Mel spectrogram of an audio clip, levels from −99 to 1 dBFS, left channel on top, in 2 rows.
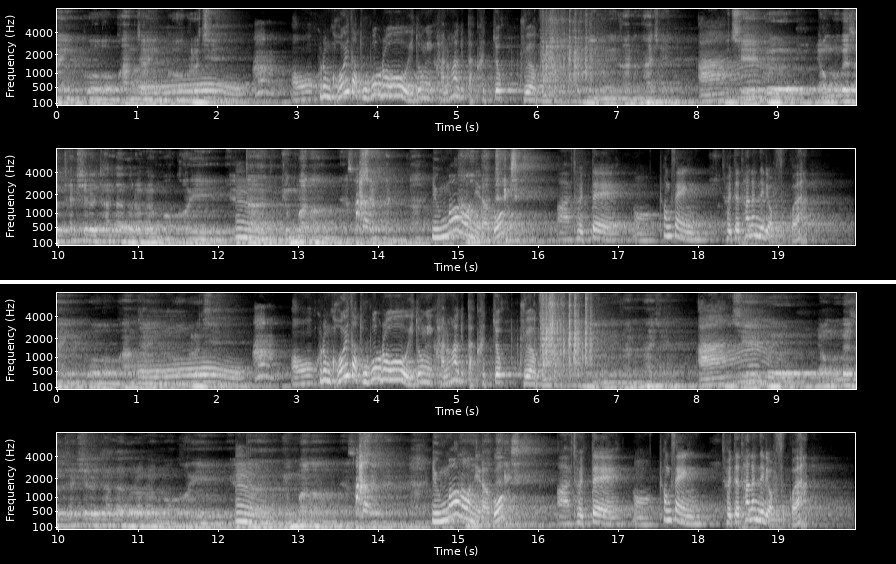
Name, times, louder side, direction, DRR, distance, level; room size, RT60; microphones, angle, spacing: voice 1, 0.0-2.1 6.4-7.7 8.3-9.2 9.5-14.6 15.0-15.8 18.5-18.6, left 1 dB, 75° left, 3.7 m, -26 dB
voice 2, 1.0-6.5 8.0-9.2 12.2-12.7 13.7-14.0 14.4-15.7 16.2-19.4, right 3 dB, 25° right, 0.6 m, -25 dB
sound 1, 5.6-6.7, right 7 dB, 90° right, 1.0 m, -29 dB
23.5 x 12.5 x 9.3 m
head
